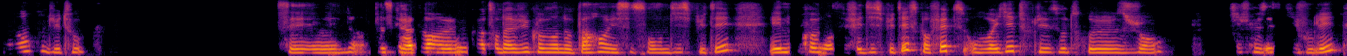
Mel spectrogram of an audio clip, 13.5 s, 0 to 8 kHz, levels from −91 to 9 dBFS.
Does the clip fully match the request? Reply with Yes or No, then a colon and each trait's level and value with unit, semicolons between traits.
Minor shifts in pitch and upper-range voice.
Yes: narrow, 2.0 semitones; high, 205 Hz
